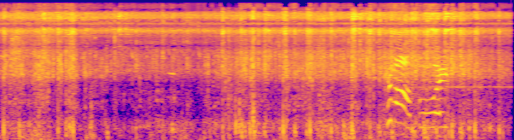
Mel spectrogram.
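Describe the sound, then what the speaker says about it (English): Wild horses gallop with rapid hoof clip-clops in Red Dead Redemption, steady and fairly close through the clip, with a brief whinny near the end over game ambience. "That ranch hand said there's a pack of wild horses nearby."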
